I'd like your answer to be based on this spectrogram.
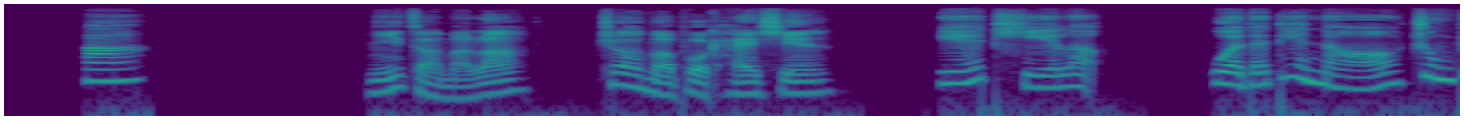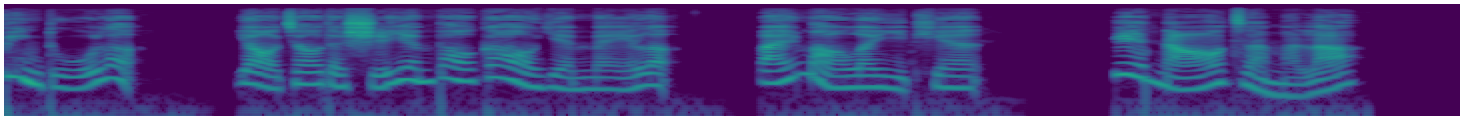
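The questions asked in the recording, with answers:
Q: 电脑怎么了?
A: 中病毒了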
